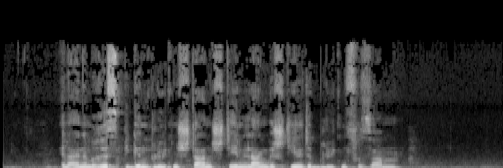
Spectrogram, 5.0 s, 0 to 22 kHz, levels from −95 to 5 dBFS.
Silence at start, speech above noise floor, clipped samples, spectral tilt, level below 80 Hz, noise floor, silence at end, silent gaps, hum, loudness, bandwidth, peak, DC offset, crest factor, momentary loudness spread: 0.45 s; 37 dB; under 0.1%; -6 dB/octave; -56 dBFS; -55 dBFS; 1.05 s; none; none; -19 LUFS; 16.5 kHz; -4 dBFS; under 0.1%; 16 dB; 10 LU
